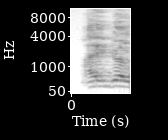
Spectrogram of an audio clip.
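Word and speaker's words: idol: তারপর এটা স্পেশাল উচ্চারণ বলে আমি স্টার দিয়েছি, বলে আইডল হবে।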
